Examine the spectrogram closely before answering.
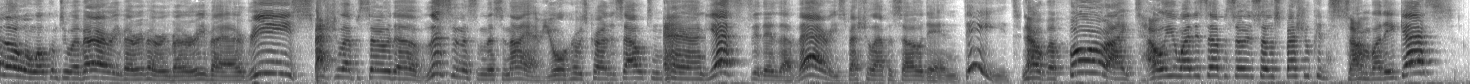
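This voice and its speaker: A fairly high-pitched woman, fairly quick pace, very wide pitch swings and hardly any pauses, with music in the background. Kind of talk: over-the-top game show host parody, played for laughs with crowd interaction. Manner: playful and theatrical, pausing for imagined audience guesses and applause.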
